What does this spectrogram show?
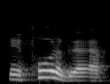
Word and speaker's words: photograph: g r a p the stress falls on the first one four photograph but in the second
